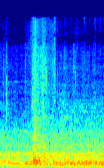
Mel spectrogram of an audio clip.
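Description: A car drives in close toward someone, heard as a steady low engine rumble that swells briefly as it nears and then settles back.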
